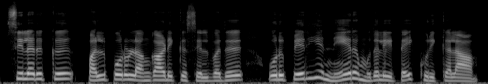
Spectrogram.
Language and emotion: Tamil, neutral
